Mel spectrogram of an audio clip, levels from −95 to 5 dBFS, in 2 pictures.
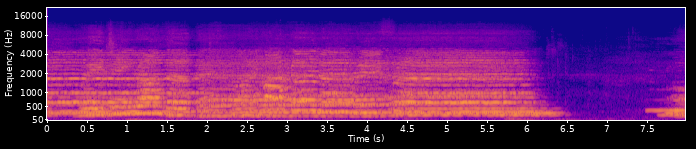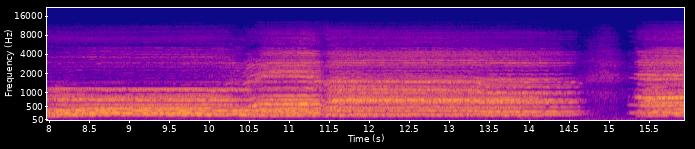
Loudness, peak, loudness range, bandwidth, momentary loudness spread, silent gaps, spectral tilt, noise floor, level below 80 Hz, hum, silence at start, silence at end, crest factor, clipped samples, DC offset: -23 LUFS; -8 dBFS; 5 LU; 11.5 kHz; 8 LU; none; -5.5 dB/octave; -62 dBFS; -60 dBFS; none; 0 s; 0 s; 16 dB; under 0.1%; under 0.1%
